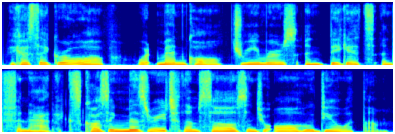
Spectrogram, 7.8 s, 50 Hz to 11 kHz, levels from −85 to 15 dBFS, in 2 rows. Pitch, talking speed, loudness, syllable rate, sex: 240 Hz, 175 wpm, -16 LUFS, 4.6 syllables/s, female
